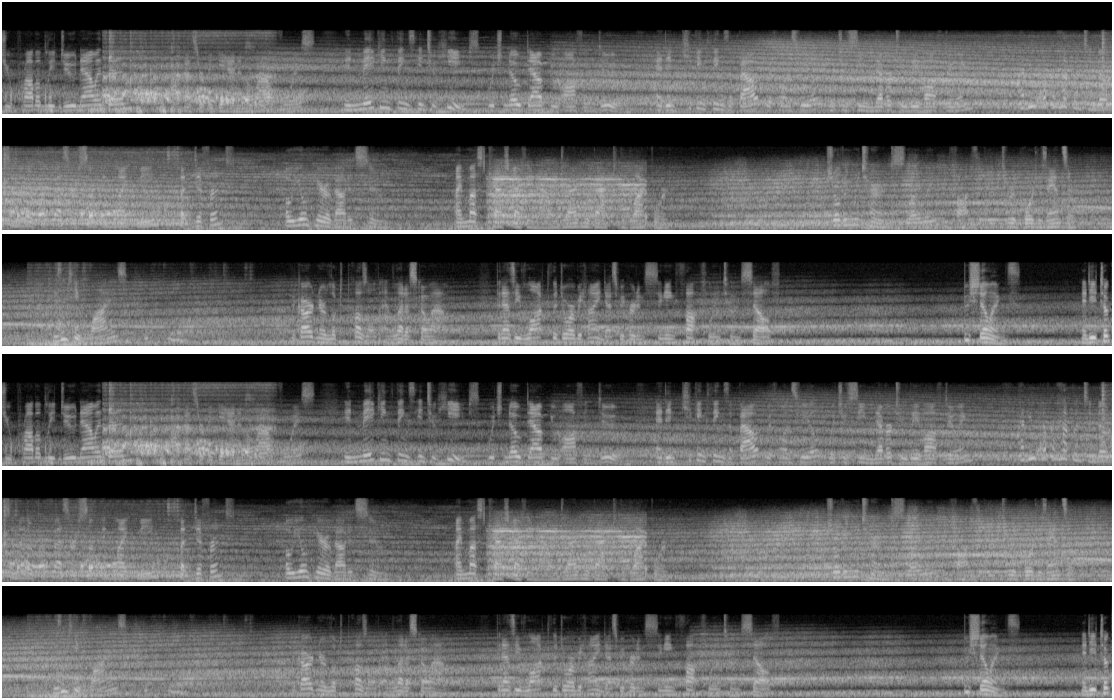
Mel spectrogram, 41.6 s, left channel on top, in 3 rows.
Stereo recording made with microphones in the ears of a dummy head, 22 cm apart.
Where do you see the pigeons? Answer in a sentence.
In this clip you hear the pigeons in the centre.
